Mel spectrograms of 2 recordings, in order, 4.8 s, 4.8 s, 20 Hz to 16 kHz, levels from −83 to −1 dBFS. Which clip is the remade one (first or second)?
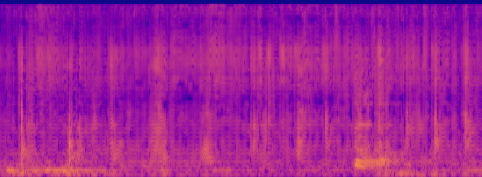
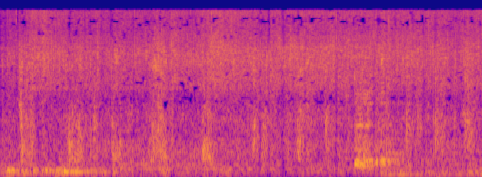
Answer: first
